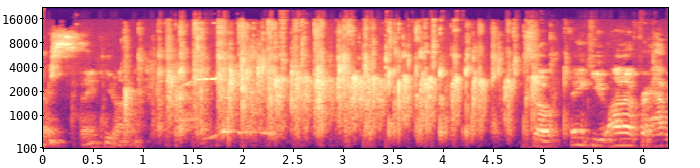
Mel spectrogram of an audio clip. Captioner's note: audience clapping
